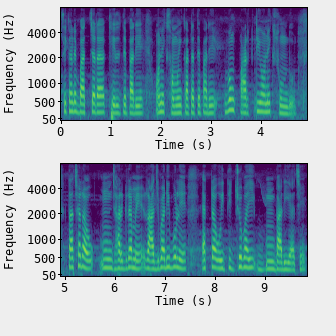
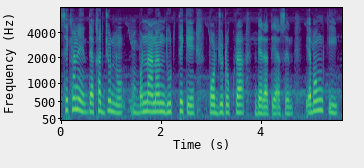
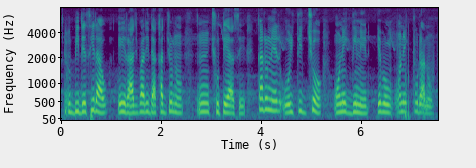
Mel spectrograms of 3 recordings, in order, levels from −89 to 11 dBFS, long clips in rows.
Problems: constant background noise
